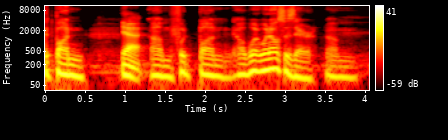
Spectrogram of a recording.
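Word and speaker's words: ฟุตบอล: Footbun. I love this one. There's something kind of cute about this pronunciation. I don't know why. Footbun. Footbun. He just I don't know why it uh and again there's no L at the at the end of the word at the end of Tai words.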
